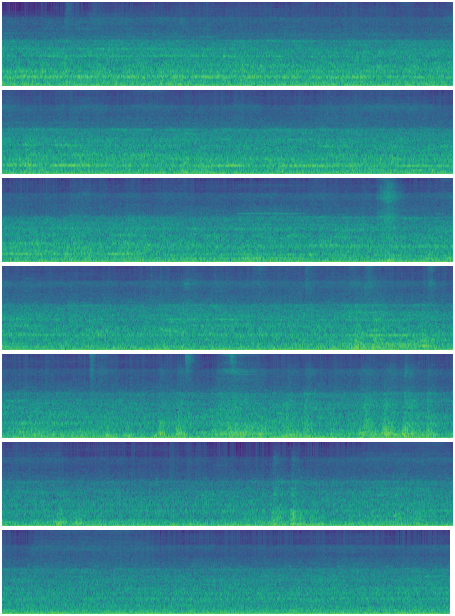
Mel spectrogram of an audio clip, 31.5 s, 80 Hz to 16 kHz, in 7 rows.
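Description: JR West 221 series electric train running, heard from on board: a steady low rumble of wheels on rail, with a whine that falls slowly in pitch over the first ten seconds as the train slows. A few clicks and knocks come from the wheels crossing points in the second half as it nears the station.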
